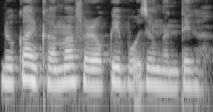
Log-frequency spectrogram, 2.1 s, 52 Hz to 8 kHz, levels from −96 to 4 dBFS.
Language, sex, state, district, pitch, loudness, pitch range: Wancho, female, Arunachal Pradesh, Longding, 185 Hz, -16 LUFS, 175-200 Hz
